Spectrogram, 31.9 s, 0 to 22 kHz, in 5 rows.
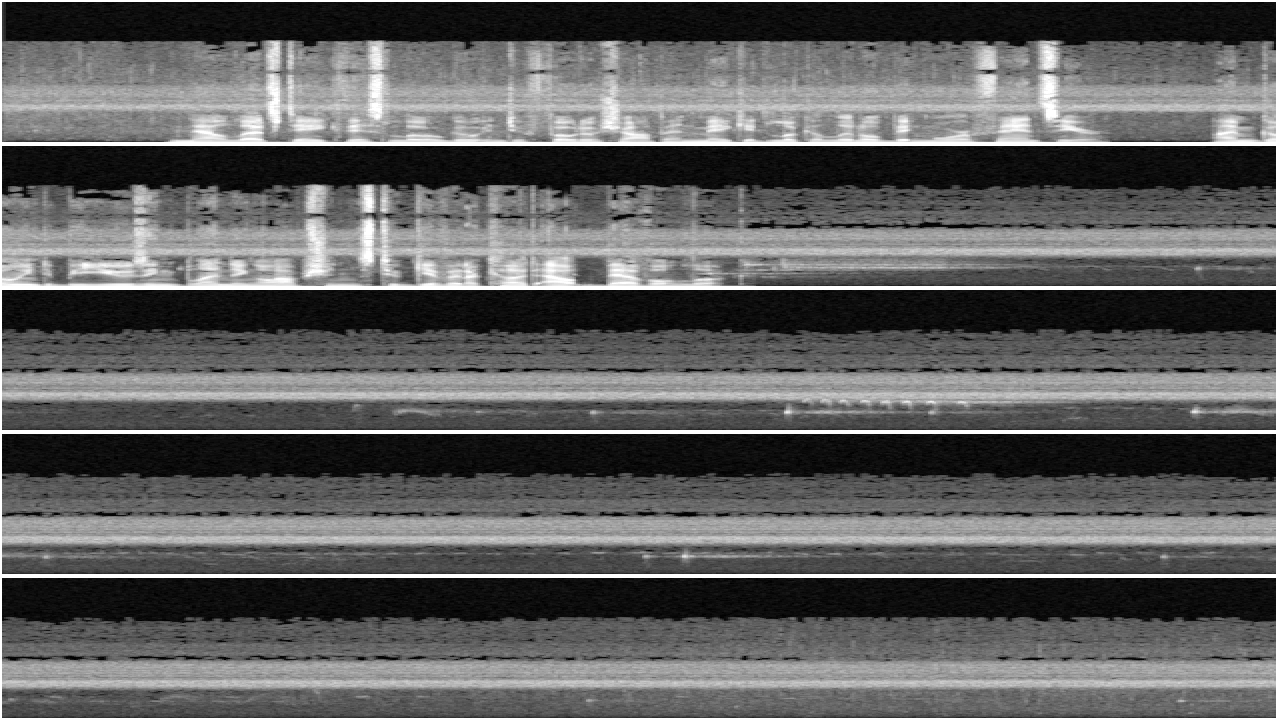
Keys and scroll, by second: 10.6-12.5 typing, 18.6 ctrl+shift+f, 20.0 ctrl+shift+F5, 26.8 ctrl+v, 29.8 Return.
